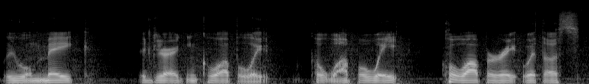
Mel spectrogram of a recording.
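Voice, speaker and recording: A man's voice: sits low, fairly even intonation, slow, darkish tone, a little hiss or hum. A man giving casual gameplay commentary as a streamer, in short offhand reactions.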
